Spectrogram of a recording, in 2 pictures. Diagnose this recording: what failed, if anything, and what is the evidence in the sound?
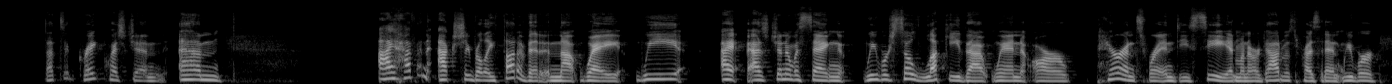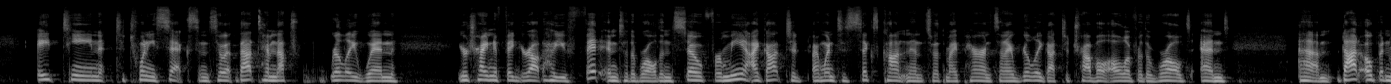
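Nothing here failed: the speech runs without a single dropout, click, glitch or other defect anywhere in the recording.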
